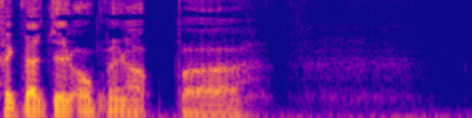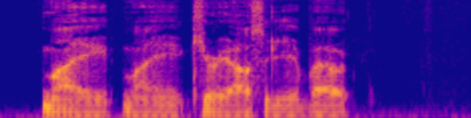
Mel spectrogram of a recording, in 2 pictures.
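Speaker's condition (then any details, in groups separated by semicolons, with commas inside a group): Cleft palate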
